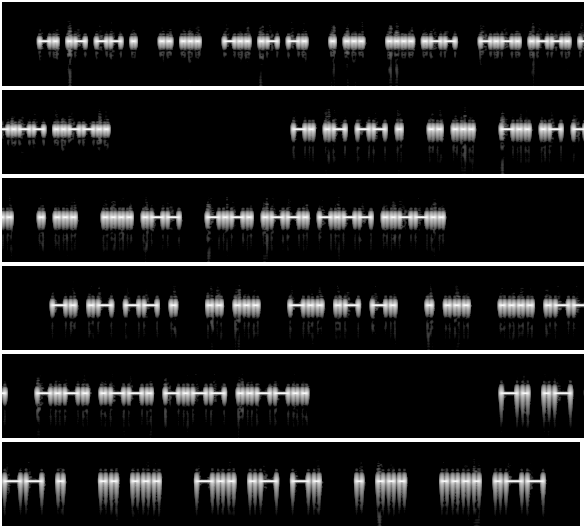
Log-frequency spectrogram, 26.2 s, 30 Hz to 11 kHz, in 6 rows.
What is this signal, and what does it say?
Morse code, heard as a keyed tone, about 40 wpm, 700 Hz. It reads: NAME IS DAN ES HW CPY? NAME IS DAN ES HW CPY? NAME IS DAN ES HW CPY? NAME IS DAN ES HW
